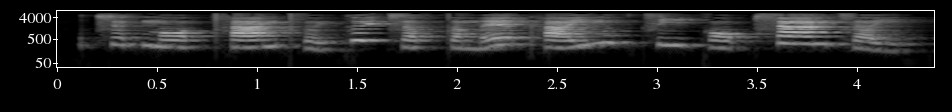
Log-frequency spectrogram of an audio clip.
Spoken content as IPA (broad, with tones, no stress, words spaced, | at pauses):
t͡sɵ˧t̚n̪ɔː˨t̚ t̪ʰaː˨˧ŋt̪ʰɵ˨˩ɥ kɵ˥ɥ t͡sɐ˨˥p̚t̪ɐ˨mɛː˥ pʰaː˨˥jn̪ʊ˥k̚t͡siː˧kɔː˨p̚ saː˥ŋ t͡sɐ˨˩j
